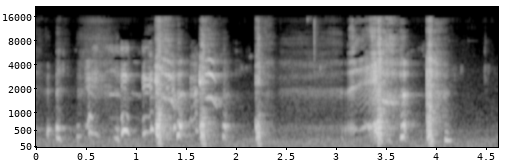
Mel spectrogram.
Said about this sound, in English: That was a good one. And you got two coughing?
